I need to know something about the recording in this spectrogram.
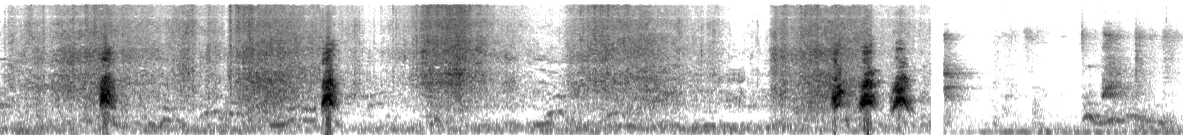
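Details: Single sharp pug barks at first, then a quick cluster of three or four yaps, with people speaking between them and a hissing background.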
